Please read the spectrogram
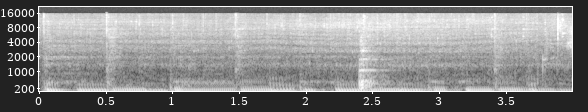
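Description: Beef and onions sizzling as they sauté in olive oil in a pot, with a few light knocks, over background music with a low bass line that steps from note to note.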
